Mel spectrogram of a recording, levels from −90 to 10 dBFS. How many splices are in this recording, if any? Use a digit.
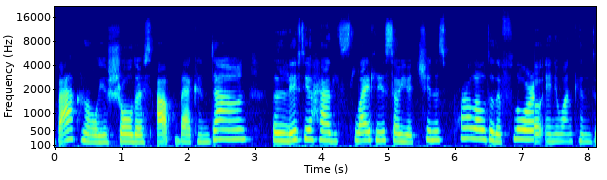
1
